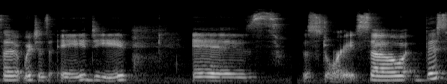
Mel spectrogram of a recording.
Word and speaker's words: Aeyde: interesting things about it other than how to pronounce it which is a d is the story so this is a really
